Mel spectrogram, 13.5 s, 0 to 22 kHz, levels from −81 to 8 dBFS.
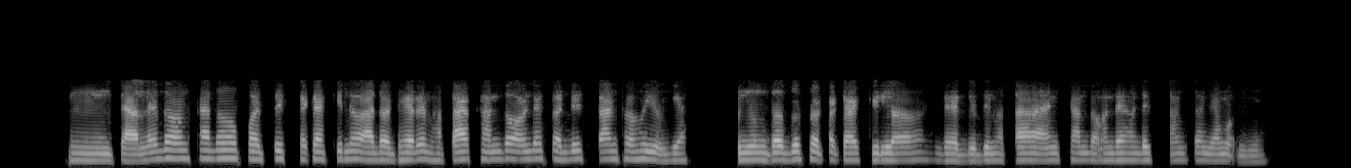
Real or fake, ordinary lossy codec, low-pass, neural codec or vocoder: fake; none; 3.6 kHz; codec, 32 kHz, 1.9 kbps, SNAC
